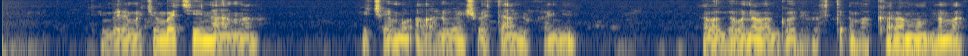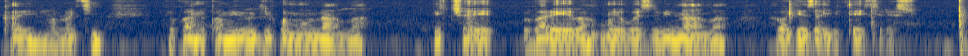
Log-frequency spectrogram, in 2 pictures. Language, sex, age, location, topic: Kinyarwanda, male, 25-35, Huye, health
